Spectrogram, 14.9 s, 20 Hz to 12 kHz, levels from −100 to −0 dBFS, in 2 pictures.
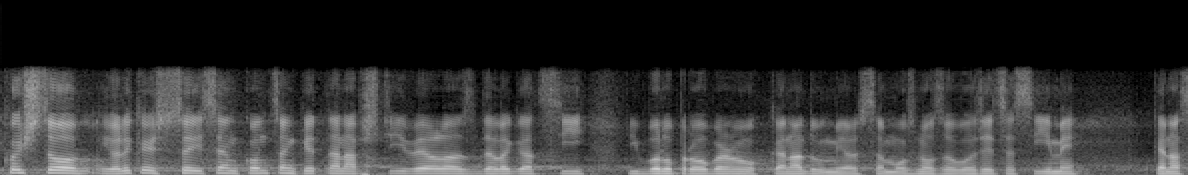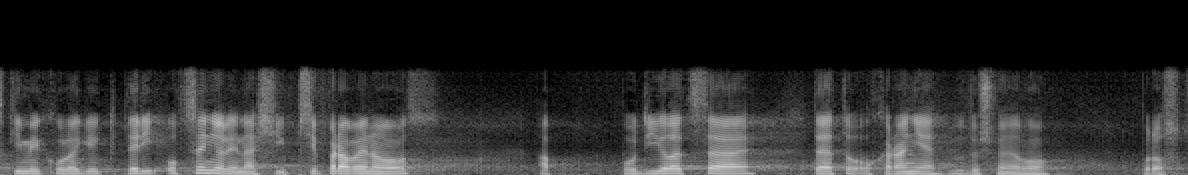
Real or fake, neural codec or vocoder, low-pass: fake; codec, 16 kHz, 0.9 kbps, LongCat-Audio-Codec; 7.2 kHz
